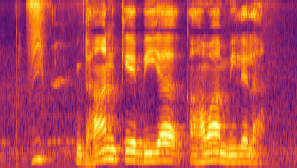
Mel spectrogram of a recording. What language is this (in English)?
Bhojpuri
